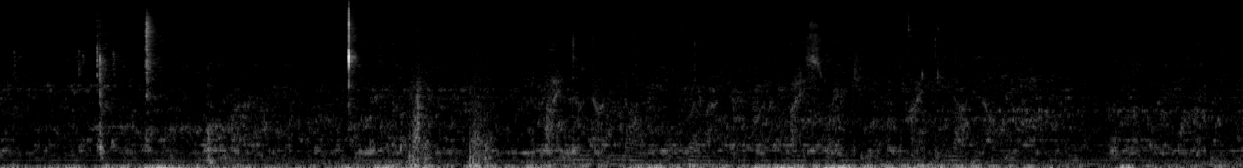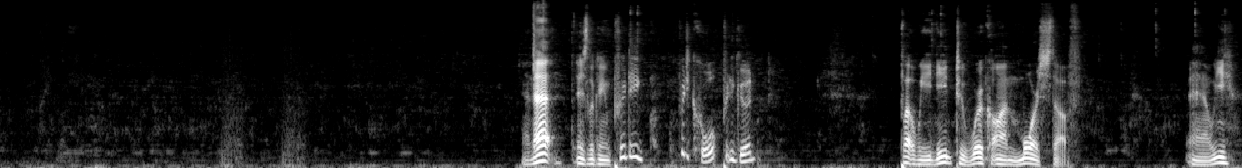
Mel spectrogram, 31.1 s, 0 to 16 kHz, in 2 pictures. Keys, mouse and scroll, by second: 1.2 space, 22.2 space, 23.4 click, 25.6 q, 26.3 shift+middle click, 27.1 click, 28.1 middle click, 29.2 middle click, 29.9-30.4 drag, 30.8-31.0 drag.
